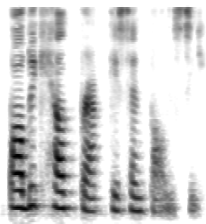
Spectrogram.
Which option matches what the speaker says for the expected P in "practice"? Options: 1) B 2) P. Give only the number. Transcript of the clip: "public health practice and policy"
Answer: 2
